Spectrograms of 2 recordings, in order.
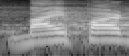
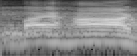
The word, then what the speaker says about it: by heart: By part ಅಂತೀರಿ, by heart. What is that? What is the pronunciation? By heart. ಹೌದಾ? ಸೊ by heart, not by part. ಹೌದಾ? by part ಅಲ್ಲ ಅದು, by heart, memorizing.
